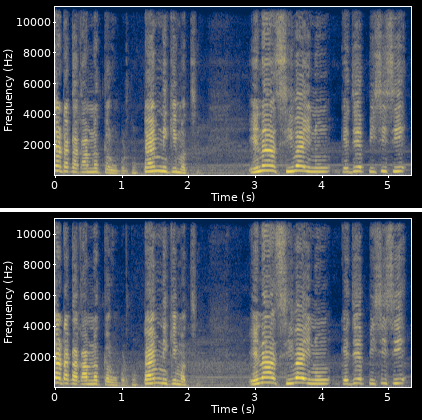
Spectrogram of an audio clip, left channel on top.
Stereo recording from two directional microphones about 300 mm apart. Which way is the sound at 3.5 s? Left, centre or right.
Centre.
